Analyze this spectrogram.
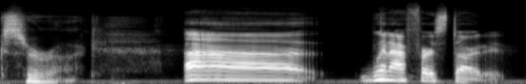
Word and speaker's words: Sa-Roc: roll off the tongue they want to say sorak i'm like no it's rock yeah there we go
